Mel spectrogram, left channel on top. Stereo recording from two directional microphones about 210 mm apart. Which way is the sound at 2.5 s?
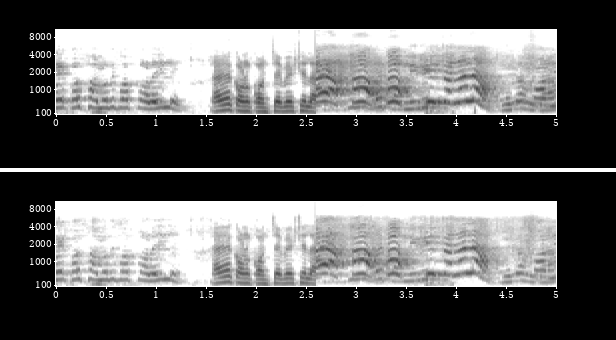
10° right (ahead or behind).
